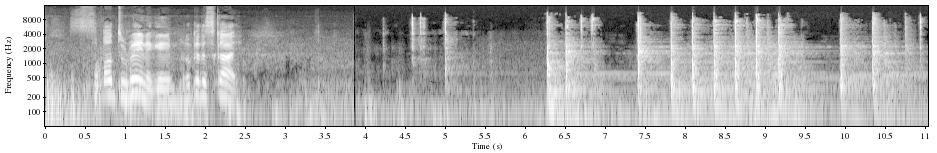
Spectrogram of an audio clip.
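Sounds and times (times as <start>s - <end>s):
plucked percussive background music: 6.3s - 11.0s.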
